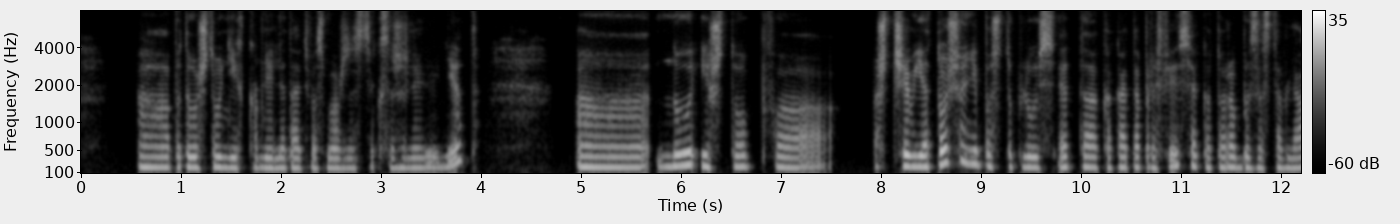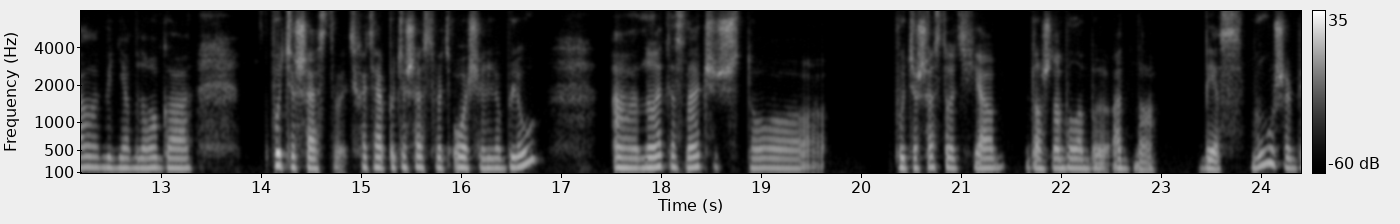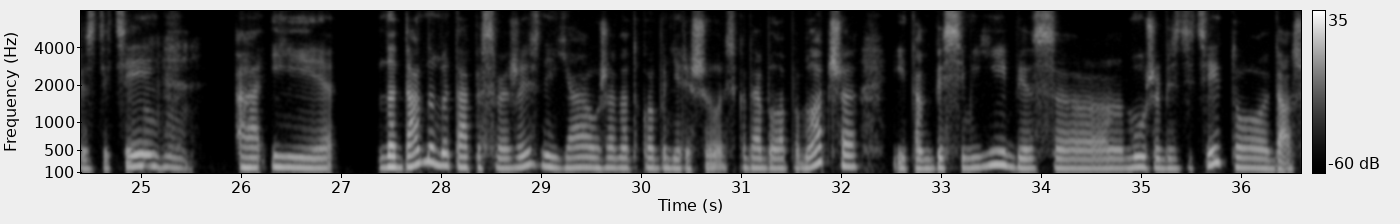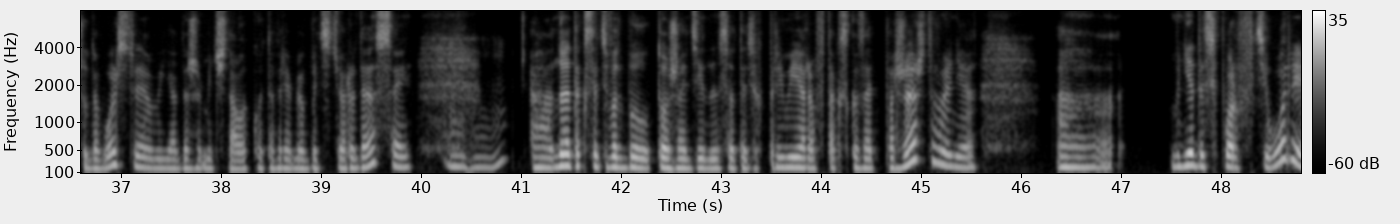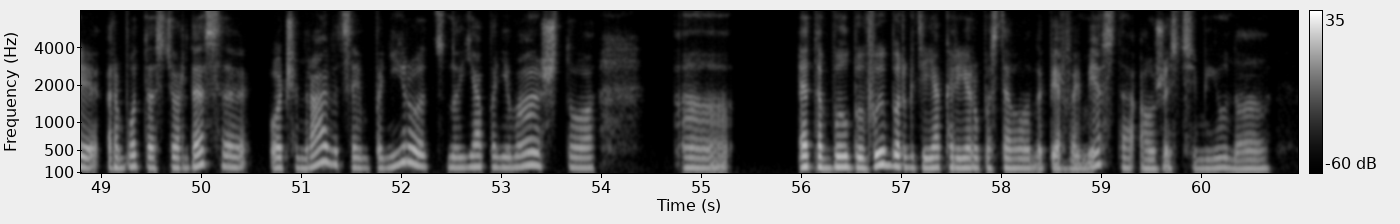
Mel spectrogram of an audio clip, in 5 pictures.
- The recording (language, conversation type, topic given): Russian, podcast, Как вы выбираете между семьёй и карьерой?
- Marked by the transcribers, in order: tapping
